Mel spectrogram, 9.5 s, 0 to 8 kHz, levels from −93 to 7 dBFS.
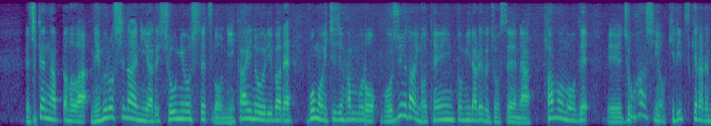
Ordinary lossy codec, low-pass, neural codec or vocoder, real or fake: none; 7.2 kHz; codec, 24 kHz, 0.9 kbps, WavTokenizer, medium speech release version 2; fake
